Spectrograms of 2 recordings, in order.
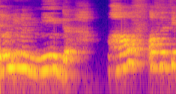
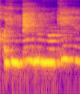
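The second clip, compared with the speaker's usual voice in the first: mock-panicked, much higher; 7 semitones higher than usual. Retelling how the speaker's mom reacted to them being in pain, imitating mom freaking out. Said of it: "she was freaking out".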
